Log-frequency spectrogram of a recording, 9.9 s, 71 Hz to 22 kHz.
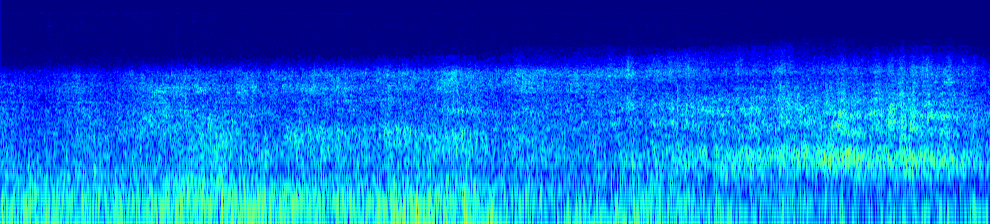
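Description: Jet airliner engines, the Rolls-Royce Trent XWB turbofans of an Airbus A350-900, giving a steady loud rumble.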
